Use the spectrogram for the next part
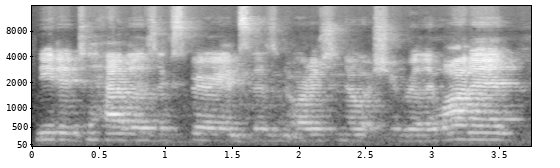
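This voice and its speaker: Woman with a low voice chatting on a podcast, bright edge, really echoey and a bit far from the mic. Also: flat delivery, moderate pace, a little hiss or hum. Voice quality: deep voice for a woman. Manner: musing, hesitant, with many ums and likes. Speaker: podcast co-host. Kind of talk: casual recap chat.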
